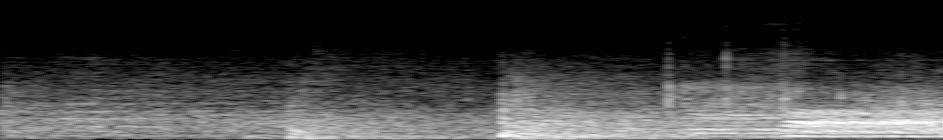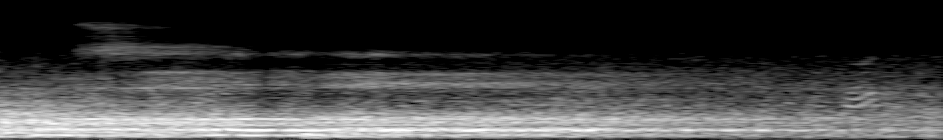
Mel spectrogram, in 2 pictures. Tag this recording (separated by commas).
Speech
